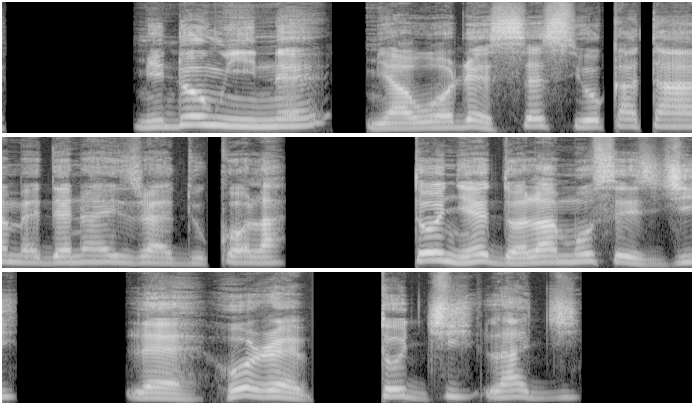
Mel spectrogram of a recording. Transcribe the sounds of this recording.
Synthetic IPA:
mĩ˨ɖo˦ŋũ˦i˨nɛ̃˦mĩ˨a˨wɔ˨ɖɛ˦˨sɛ˦si˨wo˦ka˦t̪ã˦mɛ˨d̪ɛ˦nã˦i˦s̬ɾa˦e˨ld̪u˨kɔ˦la˦ | t̪o˦ɲɛ̃˨˦d̪ɔ˨la˦mo˦se˨sd͡ʑi˦ | lɛ˨ho˦ɾɛ˨b̚ | t̪o˦d͡ʑi˦la˦d͡ʑi˦

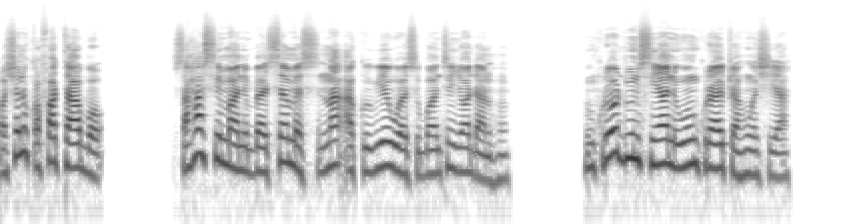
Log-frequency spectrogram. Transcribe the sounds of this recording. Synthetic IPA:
ɔ˨ɕɛ˦nʊ̃˦kʰɔ˨fa˦tʰaː˨˦bɔ˨ | sa˨ɦa˦si˦mã˨nɪ̃˨bɛ˨tsɛ˦mɛ˨snã˦ʔa̰˨kʰɔ˨ɥi˦e˦wɔ˨æ˨su˨bɔ̃˨ntʰɪ̃˦njɔ˦dã˨nɦʊ̃˦ | ŋ̩˨kʰu˨ɾo˦dũ˦n̩˦sĩ˨˦a˦nɪ̃˨wɔ̃˦ŋ̩˦kʰu˨ɾa˦æ˦t͡ɕᶣɾa˨ɦʊ̃˦æ˨ɕɪ˦a˦

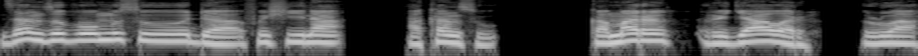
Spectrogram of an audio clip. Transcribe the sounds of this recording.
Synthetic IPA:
zɐ˦˨nzʊ˦boː˦mʊ˦su˨da˨ɸɪ˦ʃiː˦naː˦ | ʔa˨kɐ˦˨nsu˨ʔ | kɐ˨mɐ˦rɾɪ˨ɡʲaː˦wɐ˨r | ɽʊ˦waː˦

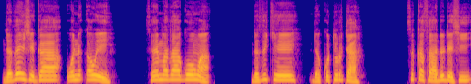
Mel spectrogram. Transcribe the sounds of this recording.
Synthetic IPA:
da˨za˦˨jʃ̬ɪ˨ɡaː˦wɐ˦ni˦kʼɐ˦weː˨ | sa˦jmɐ˦zaː˦ɡʷoː˦ma˨ | da˨s̬ʊ˦kʲeː˨ | da˨kʷʊ˦tʊ˦rtaː˨ | sʊ˦ka˨saː˨duː˦da˨ʃi˦ʔ

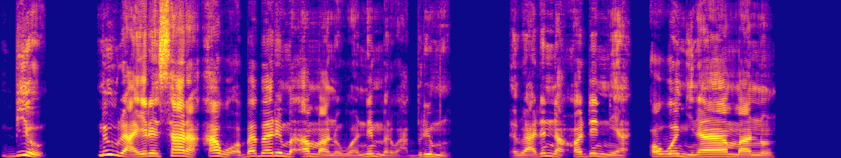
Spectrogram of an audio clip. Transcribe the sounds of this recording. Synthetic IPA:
bi˦o˨ | mɪ̃˦wu˨ɾa˨jɪ˦ɾɪ˦sa˦ɾa˨ʔa˦wɔ˨ɔ˨bæ˦bæ˦ɾi˦mã˨a˦mã˨nʊ̃˨wɔ̰̃˨nɪ̃˦m̩˦mɪ̃˨ɾɪ˨wa̰˨bɾi˦mũ˨ | æ˨wu˨a˨dɪ˦nã˨ʔɔ˦dɪ˦nɪ̃˨a˨ | ɔ˦wɔ˦ɲĩ˨nãː˦mã˨nʊ̃˦

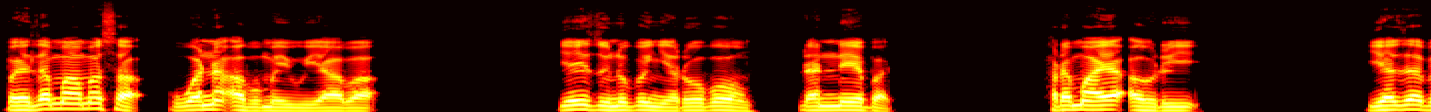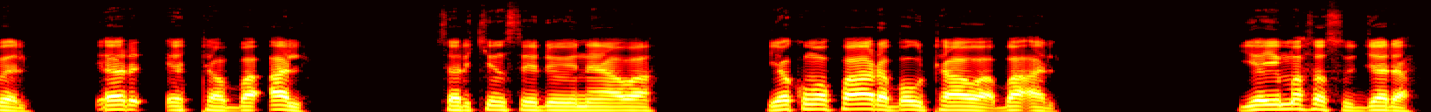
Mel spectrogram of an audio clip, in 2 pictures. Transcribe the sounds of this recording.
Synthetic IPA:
ba˨jzɐ˦ma˦mɐ˦sa˨wɐ˦ni˦ʔa˨bu˨ma˨jwɪ˨jaː˦ba˦ʔ | jaː˦ji˦zʊ˨nʊ˦bɪ˨ɲjɐ˨ɽoː˦bɐ˦wɔ˨m | ɗɐ˦nːeː˦bɐ˨d̚ | ha˦rmaː˦jaː˦ʔa˨wɽiː˦ | ja˦zɐ˦bɛ˨l | ʔjɐ˦rʔɛ˨tːa˨ba˦ʔa˦˨l | sɐ˦rkʲɪ˦nseː˦doː˦jɪ˦n˦jaː˦waː˦ | jaː˦kʷʊ˦ma˦ɸaː˦ɽa˨ba˦˨wtaː˦waː˨ba˦ʔa˨l | jaː˦ji˦mɐ˦s̬a˨sʊ˨d͡ʒɐ˦da˨

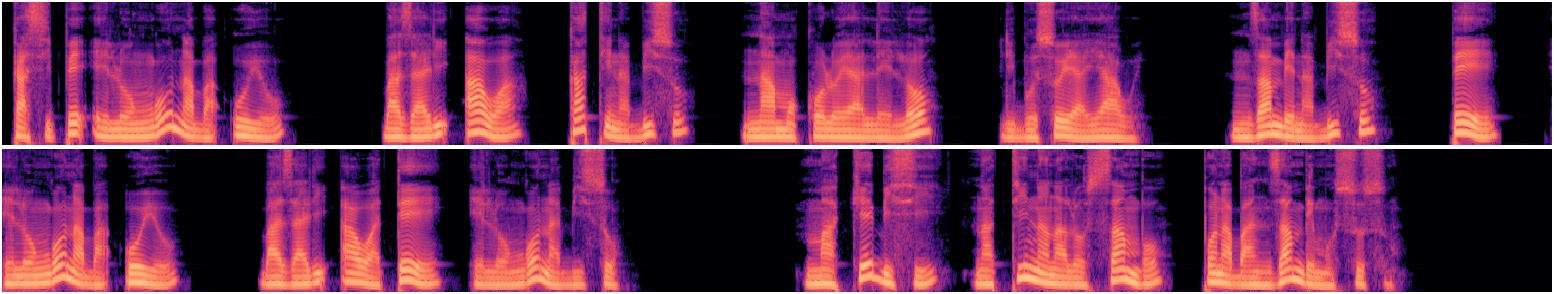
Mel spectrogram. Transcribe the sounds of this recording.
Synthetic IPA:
ka˨si˨pe˦ʔe˨lɔ˨ŋɡɔ˦na˨ba˨o˦jo˦ | ba˨za˨li˦a˦wa˨ | ka˦ti˨na˨bi˦so˦ | na˨mo˨kɔ˨lɔ˨ja˨le˨lɔ˦ | li˨bo˨so˦ja˨ja˦we˨ | nza˦mbe˨na˨bi˦so˦ | pe˦ | e˨lɔ˨ŋɡɔ˦na˨ba̰˨o˦jo˦ | ba˨za˨li˦a˦wa˨tɛ˦ | e˨lɔ˨ŋɡɔ˦na˨bi˦so˦ | ma˨ke˦bi˨si˨ | na˨ti˦na˨na˨lo˨sa˦mbo˨ | po˦na˨ba˨nza˦mbe˨mo˨su˦su˨

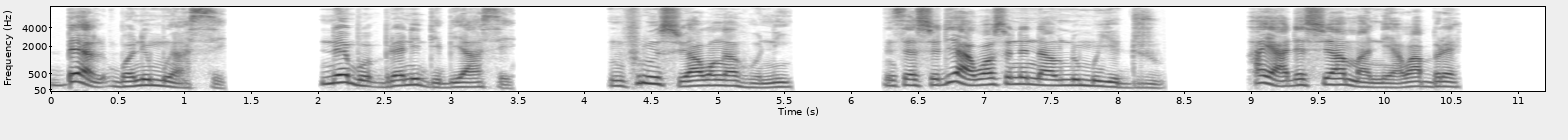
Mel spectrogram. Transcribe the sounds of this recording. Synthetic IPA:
bɛ˦˨lbɔ˨nɪ̃˦mũ˨a̰˨sɪ̰˨ | n˦ɛ˦bo˨bɾɛ˦nɪ̃˦de˨bi˦a˦sɪ̰˨ | m̩˨fu˦ɾũ˦n̩˦sʊ˨a˦wɔ̃˦ŋa˦ɦo˨nĩ˦ | n̩˨sɛ˨sʊ˨dɪ˦a˨wɔ̃˦sʊ˦nɪ̃˦nã˦mnʊ̃˦mũ˨jɛ˨du˨ɾu˨ | a˦jɛ˨a˨dɪ˦sʊ˦a˦mã˨nːɪ̃˨a˨wa˦bɾɛ˦

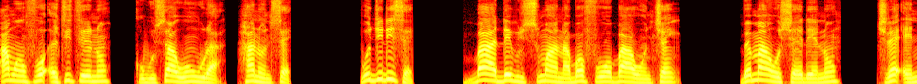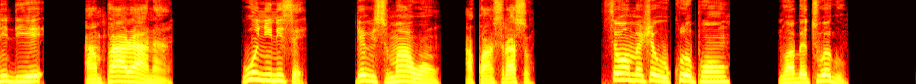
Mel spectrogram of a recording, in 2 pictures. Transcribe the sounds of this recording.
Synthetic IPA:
a˦mɔ̃˨nfʊ˦ɔ˦ʔæ˨tʰi˦tʰi˨ɾe˦nʊ̃˦ | kʰo˨bu˨sa˦˨wɔ̃˦n˦wu˨ɾa˨ | ha˦nɔ̃˨nsɛ˦ | wo˦d͡ʑi˦di˦sɛ̰˨ | baː˦˨de˦wi˨dsʊ̃˦mã˦˨nã˨bɔ˦fʊ˦ɔ˦baː˦˨wɔ̃˨ɲ˨t͡ɕʰɛ̃˦n | bɛ˦mã˦˨wɔ˨ɕɛ˨dɪ˨nʊ̃˦ | t͡ɕʰɪ˨ɾɛ˦ʔæ˨nĩ˦dɪ˦e˦ | ã˨m̩˨pʰaː˦ɾa˦a˨nã̰ː˨ | wɔ̃˦ɲĩ˦nĩ˦sɛ̰˨ | de˦wi˨dsʊ̃˨˦mã˦˨wɔ̃˨n | a˨kʷʰã˨nsɪ˨ɾa˦sʊ˨ | sɛ˦wɔ̃˦m˦mɪ̃˨ɕᶣɛ˦wʊ˨kʰu˦ɾo˦pʰɔ̃˦n | nʊ̃˨a˨bæ˨tʰu˦æ˦ɡo̰˨

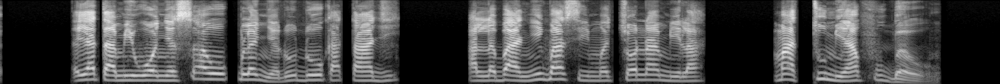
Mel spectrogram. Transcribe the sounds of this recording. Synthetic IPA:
ɛ˦ja˦t̪a˨mĩ˨wɔ˨ɲɛ̃˨sa˦wo˦k͡plɛ˦ɲɛ̃˨ɖo˦ɖo˦wo˦ka˦t̪ã˦d͡ʑi˦ | a˨lɛ˨bɛ˦a˨ɲĩ˦ɡ͡bã˦si˨mɛ̃˨t͡ʃɔ˦nã˦mĩ˨la˦ | mã˦t̪u˦mĩ˨a˨ɸu˦ɡ͡bɛ̰˨o̰˨

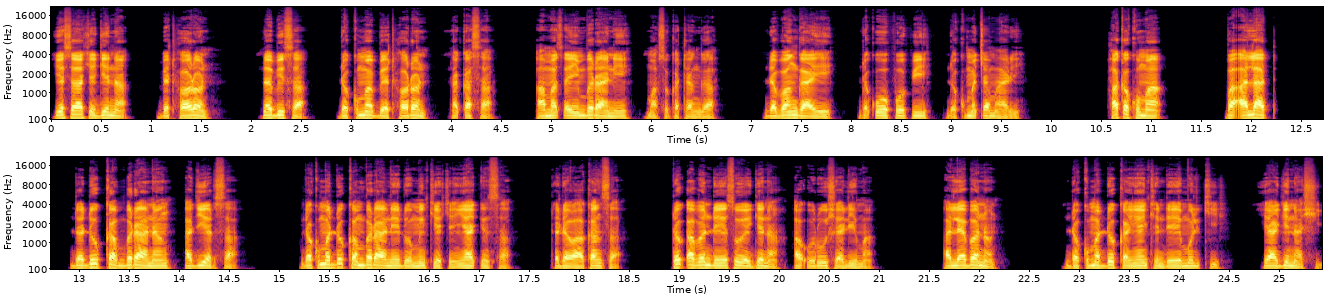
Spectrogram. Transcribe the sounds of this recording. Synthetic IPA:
jaː˦saː˦kʲe˨ɡʲɪ˦na˨ | bɛ˨thɔ˦ɾɔ˦˨nː | a˨˦bɪ˦sa˨ | da˨kʷʊ˦ma˦bɛ˨thɔ˦ɾɔ˦˨nːa˨kʼɐ˦saː˦ | ʔa˨mɐ˦sʼɐ˦jɪ˦mbɪ˦ɽaː˨neː˦maː˨suː˦kɐ˨tɐ˦ŋɡaː˦ | da˨bɐ˦ŋɡaː˨jeː˦ | da˨kʷʼoː˦ɸoː˦ɸiː˦ | da˨kʷʊ˦ma˦kʲʼɐ˦maː˨ɽeː˦ | ha˦ka˨kʷʊ˦ma˦ | ba˨ʔa˨la˦˨t̚ | da˨dʊ˦kɐ˨mbɪ˦ɽaː˨nɛ˦ŋʔa˨d͡ʒɪ˦jɐ˨rsa̰˨ʔ | da˨kʷʊ˦ma˦dʊ˦kɐ˨mbɪ˦ɽaː˨neː˦doː˨mɪ˦ŋkʲeː˨kʲɛ˦ɲjaː˦kʲʼɪ˨nsa˨ʔ | d̥a˨dɐ˨waː˨kɐ˦nsa̰˨ʔ | d̥ʊ˦k̚ʔa˨bɪ˦nda˨ja˦soː˦ja˨ɡʲɪ˦naː˨ʔa˨ʔʊ˨ɾʊ˦ʃa˨liː˦maː˨ | ʔa˨lɛ˦bɐ˦nɔ˨n | da˨kʷʊ˦ma˦dʊ˦kːɐ˨ɲjɐ˦ŋkʲɪ˨nda˨ji˦mʊ˦lkʲiː˨ | jaː˦ɡʲɪ˦naː˨ʃi˦ʔ

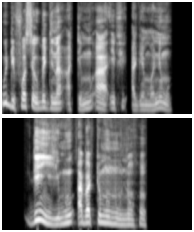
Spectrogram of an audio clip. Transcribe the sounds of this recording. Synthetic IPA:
wʊ˦di˨fʊ˦ɔ˦sɛ˦˨wo˨bɛ˦d͡ʑi˨nã˨ʔa̰˨tʰɛ̃˨mũ˦ʔa˨ʔe˦fi˦a˨d͡ʑᶣɛ̃˨m˨ɔ̃˨nɪ̃˦mũ˨ | dɪ˦˨ĩ˨ji˨mũ˦ʔa˦bɛ˦tʰʊ̃˦mũ˦mũ˨nʊ̃˦hʊ̃˦

